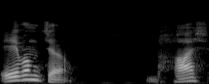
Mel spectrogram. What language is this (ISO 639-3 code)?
san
